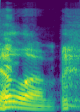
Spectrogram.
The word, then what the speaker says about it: Ilum: You got It's so much pronounced fucking Ilum.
